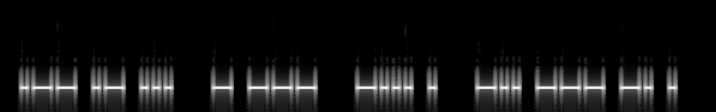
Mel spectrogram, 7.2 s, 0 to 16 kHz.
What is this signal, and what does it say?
Morse code, heard as a keyed tone, about 20 wpm, 700 Hz. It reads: WAS TO BE DONE
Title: Sentences from Top 1200 Words 20wpm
